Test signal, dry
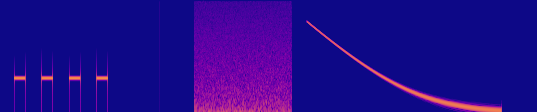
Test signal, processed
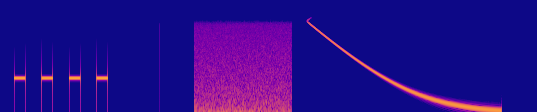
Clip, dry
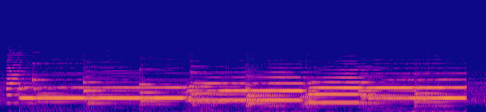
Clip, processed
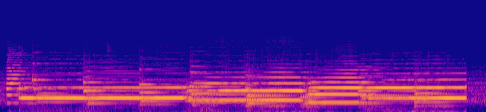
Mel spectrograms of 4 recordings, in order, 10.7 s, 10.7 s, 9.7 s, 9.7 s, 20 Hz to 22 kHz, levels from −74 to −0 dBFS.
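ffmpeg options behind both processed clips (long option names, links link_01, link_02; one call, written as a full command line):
ffmpeg -i in.wav -af "aresample=22050,aresample=44100,volume=6dB" out.wav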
